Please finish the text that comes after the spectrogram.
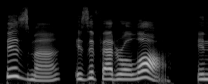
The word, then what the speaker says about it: FSMA: The food safety modernization act, commonly shortened to FSMA, and pronounced fyz-ma, is a federal law.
